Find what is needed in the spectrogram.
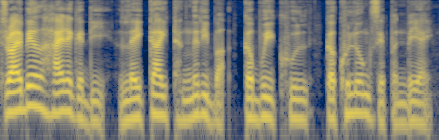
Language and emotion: Manipuri, neutral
